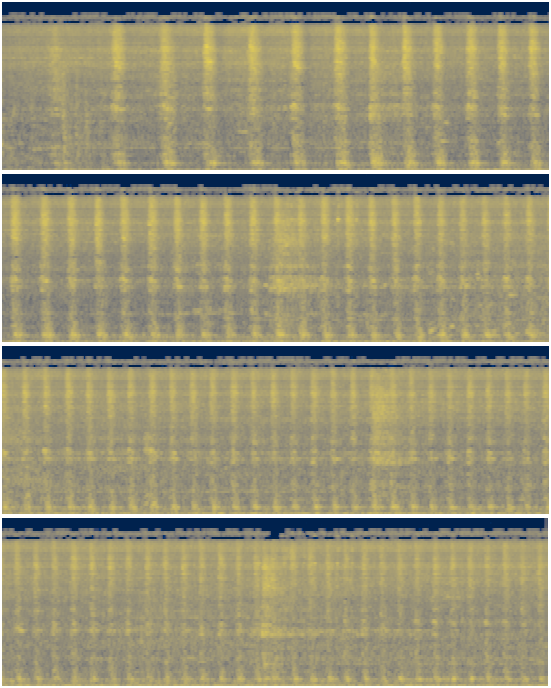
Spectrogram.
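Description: A steam locomotive chuffs rhythmically, speeding up as it pulls away.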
